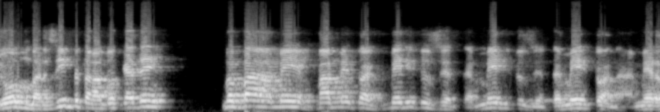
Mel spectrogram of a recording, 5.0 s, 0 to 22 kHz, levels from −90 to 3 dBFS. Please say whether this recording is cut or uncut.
uncut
